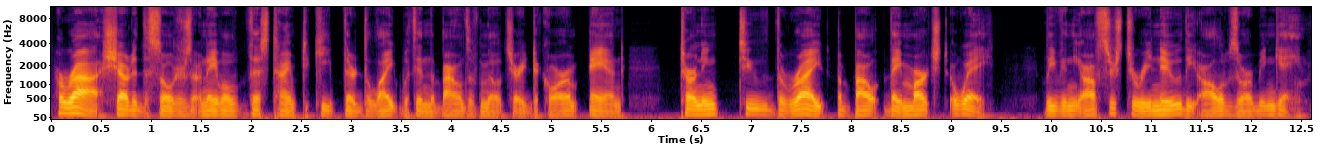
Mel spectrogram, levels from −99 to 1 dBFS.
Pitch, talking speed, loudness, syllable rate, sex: 85 Hz, 165 wpm, -23 LUFS, 5.3 syllables/s, male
